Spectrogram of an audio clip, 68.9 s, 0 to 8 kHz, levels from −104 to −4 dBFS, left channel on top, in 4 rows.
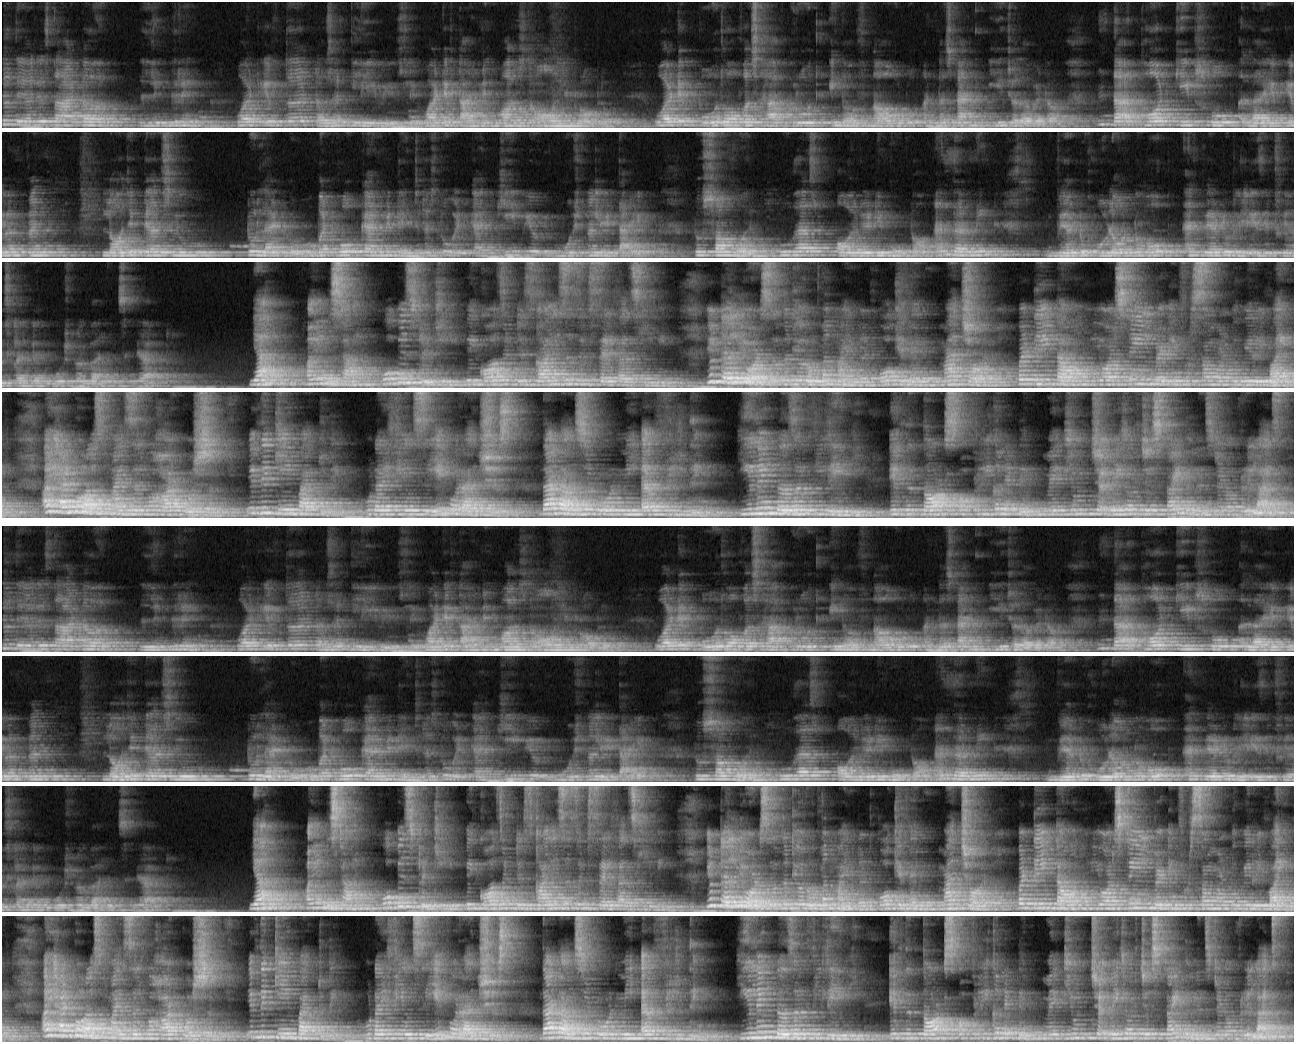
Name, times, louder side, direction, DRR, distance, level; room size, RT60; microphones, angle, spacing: voice 1, 0.0-1.6 1.8-2.7 3.1-8.1 8.7-18.0 18.3-20.0 20.5-25.8 26.5-30.8 31.1-36.5, equal, 20° left, 0 dB, 1.0 m, -29 dB
voice 2, 37.7-38.1 38.5-43.3 43.6-47.6 48.0-51.6 51.9-54.6 54.9-58.4 58.8-61.1 61.5-63.1 63.5-68.7, right 1 dB, 80° right, -2 dB, 2.1 m, -21 dB
12.5 x 5.9 x 2.3 m, 1.5 s
head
